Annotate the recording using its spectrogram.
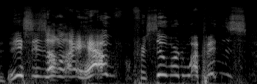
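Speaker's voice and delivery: a thrilled smith who finally has a buyer; eager dwarven blacksmith. Acted. Dwarf smith answering customers about silvered weapons, high and eager. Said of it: "And he goes".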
